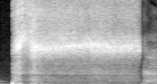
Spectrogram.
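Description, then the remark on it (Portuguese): A voice imitates an old dog peeing indoors with one steady, loud hiss lasting about two seconds, like a trickling stream, starting abruptly and cutting off cleanly, with no talking. “Um, pá, passo e de repente começo a ouvir tipo um som do riacho, que é.”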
